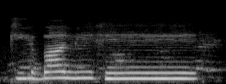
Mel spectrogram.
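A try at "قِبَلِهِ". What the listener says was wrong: This qaf over here, try and say a little bit more from your throat. Qibalihi.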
